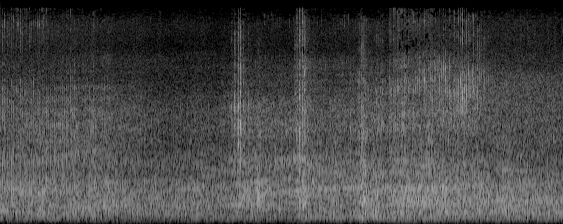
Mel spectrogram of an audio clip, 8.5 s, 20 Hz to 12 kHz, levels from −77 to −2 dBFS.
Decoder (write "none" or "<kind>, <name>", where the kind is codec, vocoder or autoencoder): none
